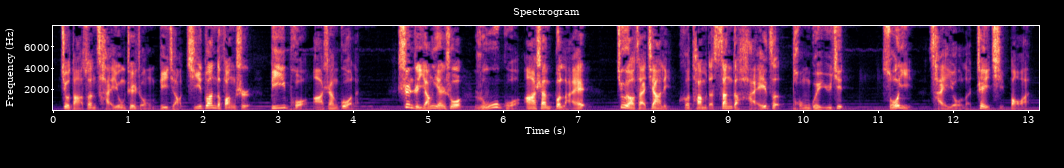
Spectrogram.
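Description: A man hosting a true-crime podcast, telling a case in a dramatic, lively way. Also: medium pitch, normal speed, slightly rough, faint music behind. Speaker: host.

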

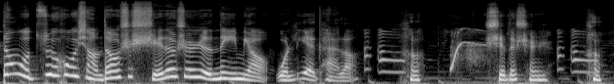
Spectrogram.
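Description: A young woman with a cutesy, girlish, squeaky-sweet voice, telling comic personal stories in a playful, exaggerated way as a streamer. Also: lively intonation, normal speed, mellow, soft background music. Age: young adult. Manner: playful, exaggerated, acts out dialogue. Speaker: online streamer and host telling funny anecdotes. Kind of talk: comic storytelling monologue.

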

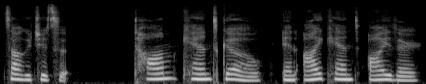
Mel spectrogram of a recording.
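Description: A woman English teacher who spells words letter by letter and reads example sentences slowly and clearly. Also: a little high, a little mellow, dry recording, studio quality. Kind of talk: vocabulary lesson, spelling and slow reading.

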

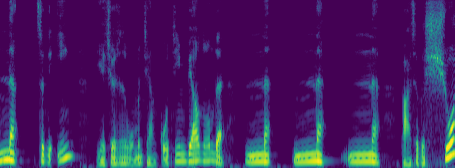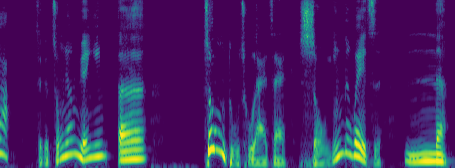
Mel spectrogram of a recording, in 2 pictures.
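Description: Slow, sing-song male phonics teacher. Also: dry recording. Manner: slow, drawn-out repetition of sounds and words; very lively, sing-song pitch. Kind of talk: classroom-style phonics lesson.

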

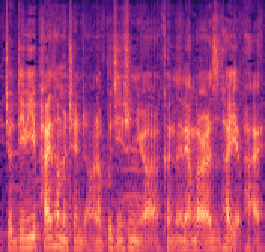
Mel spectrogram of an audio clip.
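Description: A man's voice: medium pitch, quick pace. A man who is a guest on a podcast, explaining his topic in an easygoing way, thinking aloud with restarts and easy laughs. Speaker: podcast guest, vlog creator. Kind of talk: casual podcast chat.

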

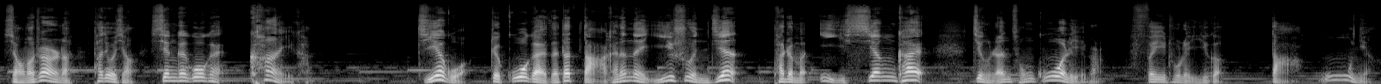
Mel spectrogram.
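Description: A man telling a folk tale in a lively, colloquial manner with plenty of fillers. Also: mid-range voice, unhurried. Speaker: storyteller. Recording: faint music behind.

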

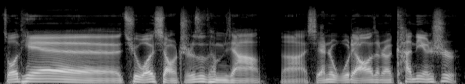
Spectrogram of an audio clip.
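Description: A man's voice: lowish voice, lively intonation, normal speed, a bit bright, smooth, no echo, faint music behind. A man hosting a comedy show, telling comic anecdotes in a chatty storytelling manner.

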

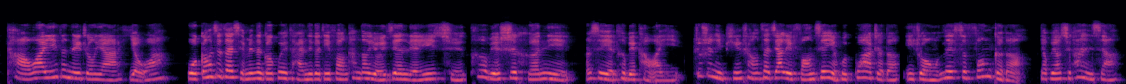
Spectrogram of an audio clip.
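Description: A woman's voice: fairly high pitch, normal speed, fairly bright tone. A woman acting a doting partner who coaxes and soothes in a comedy skit. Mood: coaxing. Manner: coaxing, pleading, soothing.

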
